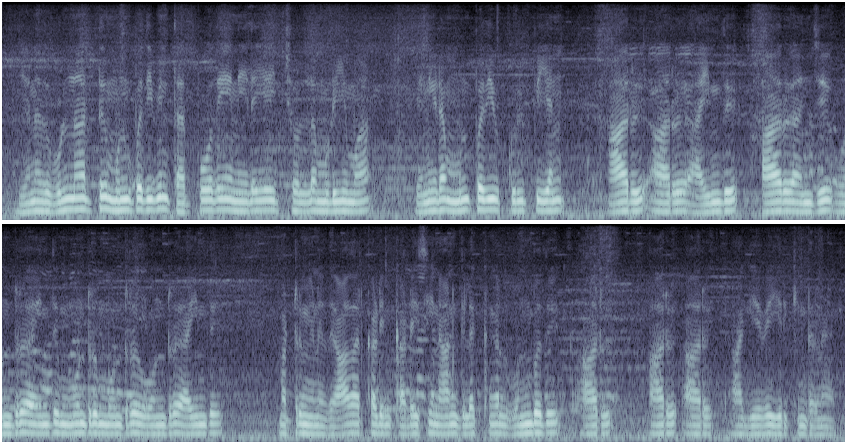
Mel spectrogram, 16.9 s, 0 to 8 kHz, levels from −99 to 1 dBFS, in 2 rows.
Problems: background conversations at intervals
